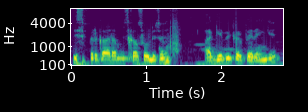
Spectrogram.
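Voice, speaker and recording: A man's voice: fairly high pitch, fairly even intonation, brisk, mellow, faint music behind. A man working through an exam answer key step by step, often checking in with his viewers. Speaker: exam tutor.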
